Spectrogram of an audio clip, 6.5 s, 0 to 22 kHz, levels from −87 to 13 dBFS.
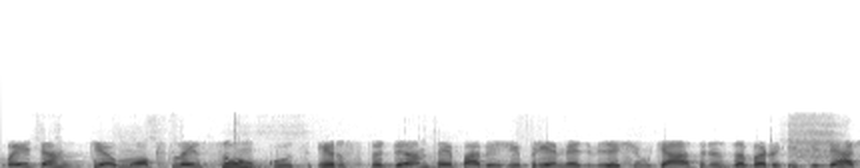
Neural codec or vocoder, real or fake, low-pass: none; real; 7.2 kHz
